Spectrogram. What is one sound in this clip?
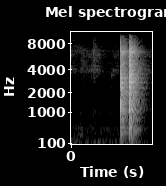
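A spatula knocks loudly against a metal bowl.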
